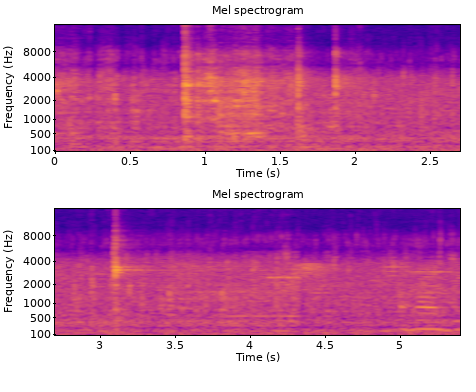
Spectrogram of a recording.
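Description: Green chillies go into a pan of frying chicken and potato curry, giving a steady sizzle with stirring clatter and a few sharp utensil knocks close by.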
